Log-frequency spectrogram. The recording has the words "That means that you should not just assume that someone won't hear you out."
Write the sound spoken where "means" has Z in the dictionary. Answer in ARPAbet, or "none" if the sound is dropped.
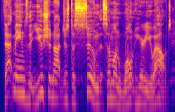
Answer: Z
